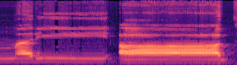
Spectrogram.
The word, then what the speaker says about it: مَرِيئًا: طِبْنَ لَكُمْ عَن شَيْءٍ مِّنْهُ نَفْسًا فَكُلُوهُ هَنِيئًا مَرِيئًا۔ یہاں سے ہجے شروع کرتے ہیں۔ ہا زبر ہا، نون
